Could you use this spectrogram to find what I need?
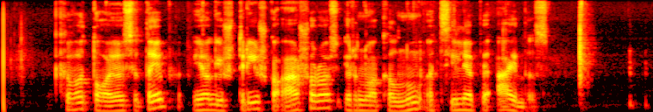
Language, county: Lithuanian, Vilnius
